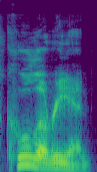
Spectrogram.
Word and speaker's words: Coolarian: It's Coolarian. Coolarian. Cuh. I guess I'm saying that with like pronouncing the U as an A. Coolarian. Gotcha. Coolarian. I'll try to remember that. Hard C, yeah.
